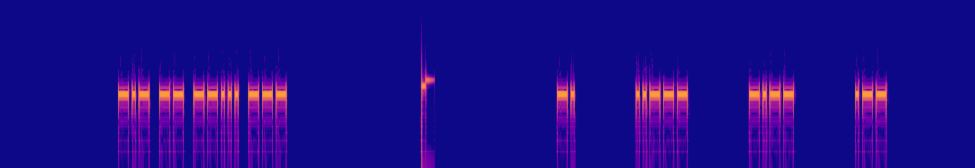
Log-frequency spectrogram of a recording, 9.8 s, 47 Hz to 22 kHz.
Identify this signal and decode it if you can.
Morse code, heard as a keyed tone, about 36 wpm, spaced as for 18 wpm, 700 Hz. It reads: KM7O N2YW
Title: USA Call Signs - 4 Characters - 6x Character Spacing - 35wpm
